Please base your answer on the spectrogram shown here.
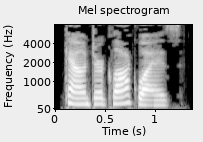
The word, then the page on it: counter clockwise: British English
